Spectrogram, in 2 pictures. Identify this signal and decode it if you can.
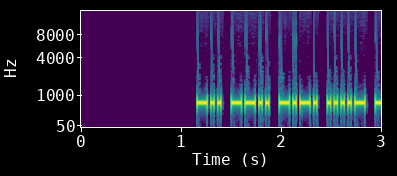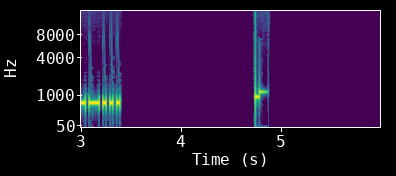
Morse code, heard as a keyed tone, about 36 wpm, 700 Hz. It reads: DZC47
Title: Code Groups - 5 Letter:Numbers - 35wpm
